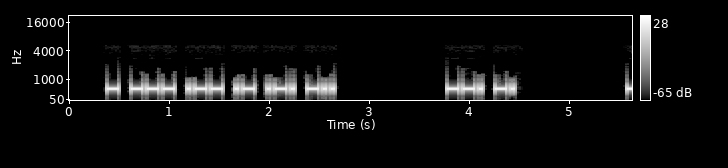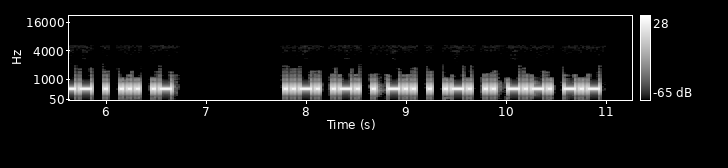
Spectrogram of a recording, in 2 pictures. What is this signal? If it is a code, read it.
Morse code, heard as a keyed tone, about 30 wpm, 550 Hz. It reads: TOWARD GN MESA FREDERICK
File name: Ultimate Word List / 30WPM Ultimate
